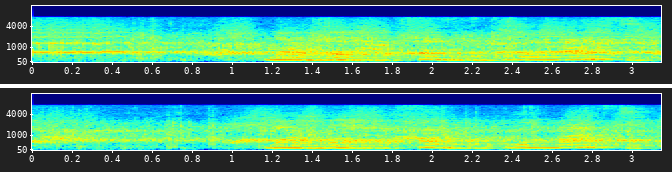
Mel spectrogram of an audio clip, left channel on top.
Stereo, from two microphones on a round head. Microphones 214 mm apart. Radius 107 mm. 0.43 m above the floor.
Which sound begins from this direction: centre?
A woman speaking, at 1.2 s.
